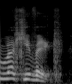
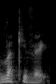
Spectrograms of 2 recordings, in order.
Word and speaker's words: Reykjavik: ash thank you robert says i was in reykjavik about three weeks ago is that how you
